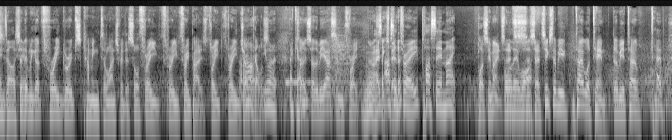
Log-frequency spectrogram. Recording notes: We're live in the pub today, having a couple of quiet beers. Live from the Burvale Hotel in Melbourne.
